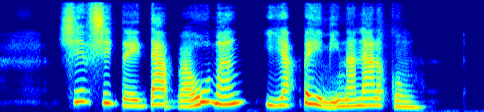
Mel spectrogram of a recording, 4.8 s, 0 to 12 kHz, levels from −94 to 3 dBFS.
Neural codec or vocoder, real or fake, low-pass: codec, 16 kHz in and 24 kHz out, 0.4 kbps, LongCat-Audio-Codec, four codebook decoder; fake; 10.8 kHz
